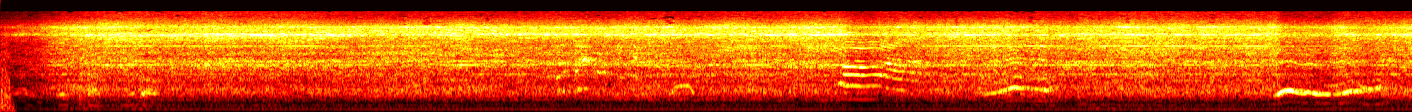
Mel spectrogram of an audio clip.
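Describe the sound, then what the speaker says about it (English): A hair dryer blows steadily and loudly from start to finish, a continuous broadband whoosh with motor hum underneath, joined by faint background voices and a few brief vocal sounds near the end. "All right, so now she's done blow drying our hair."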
